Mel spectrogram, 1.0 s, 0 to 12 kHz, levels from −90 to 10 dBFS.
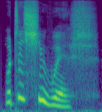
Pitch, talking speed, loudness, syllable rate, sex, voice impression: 270 Hz, 235 wpm, -12 LUFS, 4.3 syllables/s, female, very feminine, young, thin, tensed, slightly powerful, slightly bright, soft, very clear, fluent, slightly raspy, very cute, slightly cool, very intellectual, very refreshing, sincere, calm, very friendly, very reassuring, very unique, very elegant, wild, very sweet, very lively, kind, intense, slightly sharp, light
